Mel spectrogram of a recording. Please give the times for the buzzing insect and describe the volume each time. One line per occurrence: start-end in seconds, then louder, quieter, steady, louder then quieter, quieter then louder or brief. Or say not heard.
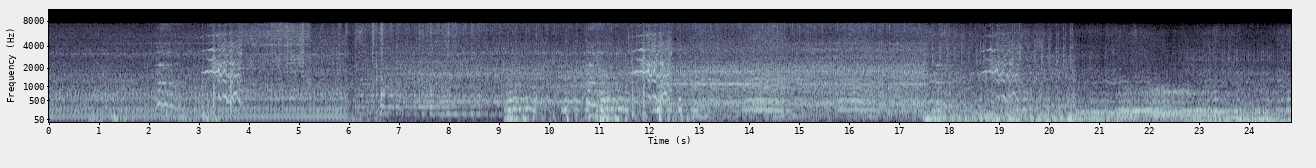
0.0-24.8 louder then quieter.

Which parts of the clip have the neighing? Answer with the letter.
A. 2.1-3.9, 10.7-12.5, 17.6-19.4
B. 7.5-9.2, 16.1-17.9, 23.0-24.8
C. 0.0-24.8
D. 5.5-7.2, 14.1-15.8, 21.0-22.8
A.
